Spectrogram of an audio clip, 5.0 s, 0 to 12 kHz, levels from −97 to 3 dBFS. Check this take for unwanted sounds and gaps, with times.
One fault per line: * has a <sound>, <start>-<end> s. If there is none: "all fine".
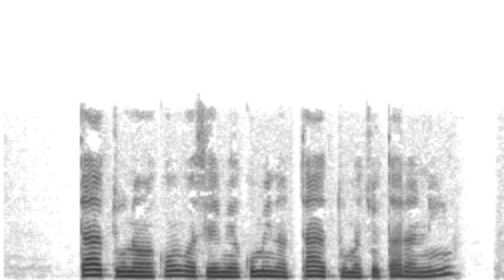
all fine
